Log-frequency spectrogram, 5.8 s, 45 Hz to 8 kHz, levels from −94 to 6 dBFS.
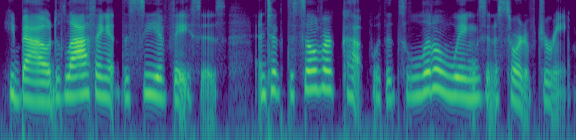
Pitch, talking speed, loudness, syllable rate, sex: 235 Hz, 230 wpm, -21 LUFS, 5.1 syllables/s, female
